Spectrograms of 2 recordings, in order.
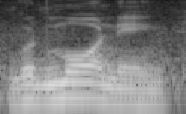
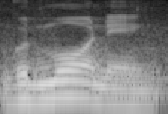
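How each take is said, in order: No difference in how they are said.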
